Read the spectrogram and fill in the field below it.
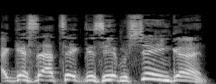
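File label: take submachine gun, voice, male; Left 4 Dead 2; coach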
